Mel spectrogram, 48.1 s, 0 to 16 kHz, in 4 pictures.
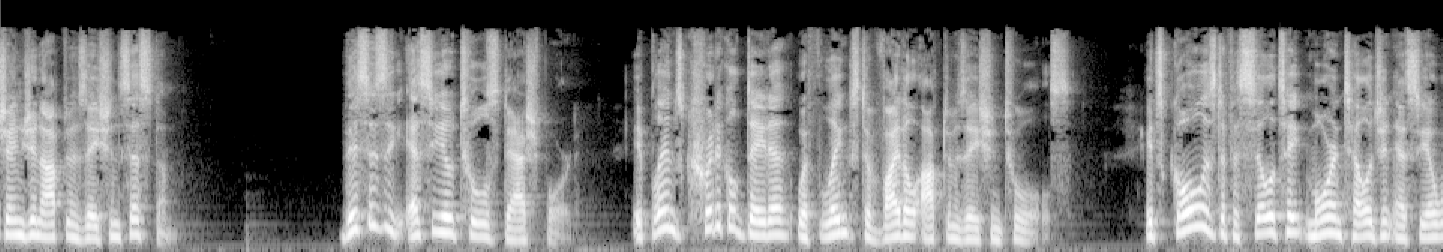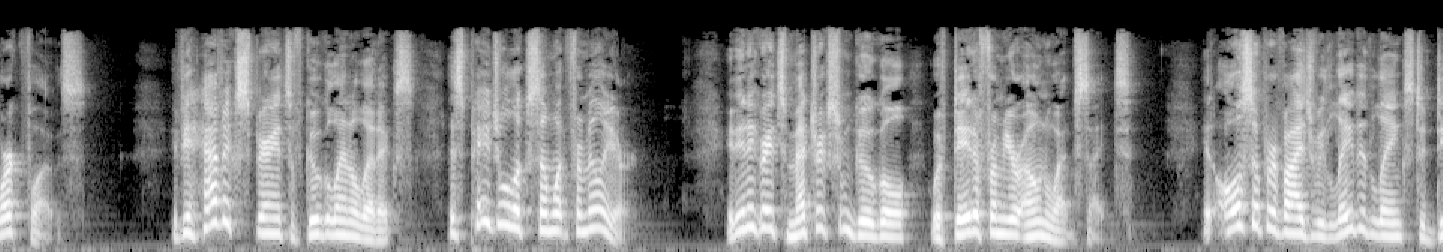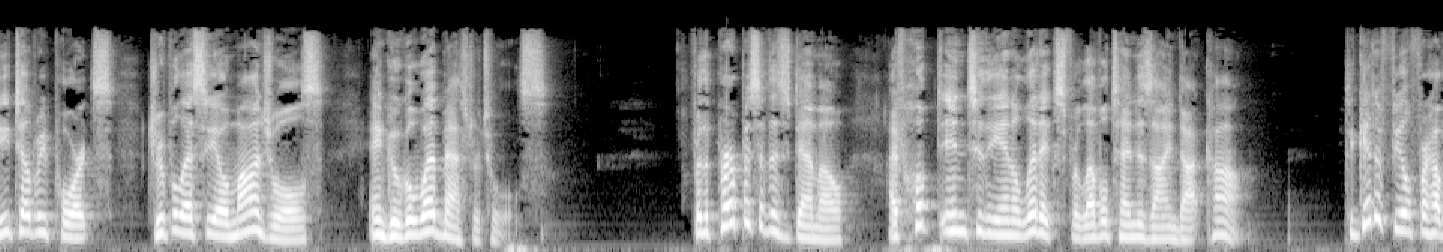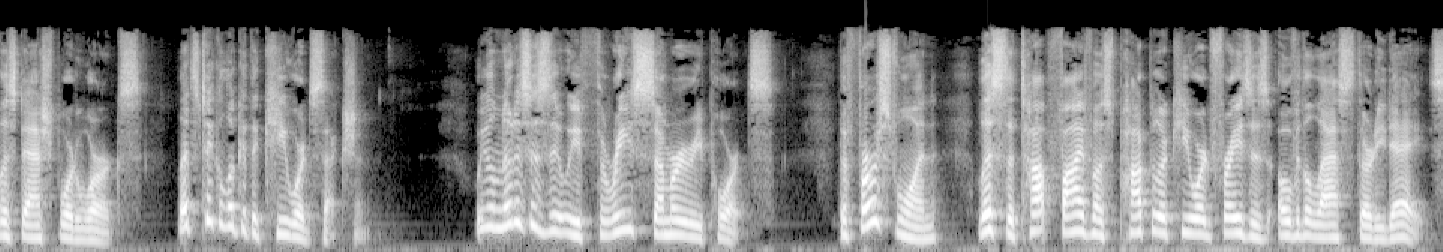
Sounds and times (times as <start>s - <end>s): Speech: 0.0s - 1.5s, 2.8s - 9.0s, 9.6s - 12.8s, 13.5s - 17.3s, 18.1s - 28.7s, 29.8s - 34.5s, 35.3s - 39.2s, 40.1s - 48.1s.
